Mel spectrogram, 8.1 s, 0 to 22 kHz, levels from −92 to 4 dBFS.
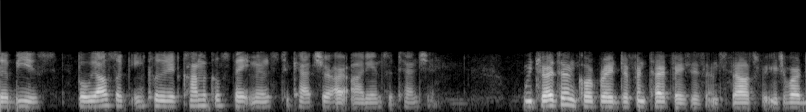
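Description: iLBC codec damage runs throughout the speech, and it is plainly audible. The band stops near 3.7 kHz, and each short frame is coded on its own, leaving a rough, synthetic edge that points to the 15.2 kbps, 20 ms mode.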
